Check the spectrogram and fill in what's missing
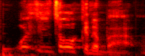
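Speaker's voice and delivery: high, disbelieving question; incredulous. Retold or imitated. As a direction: ask it in total disbelief. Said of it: "I was like".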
